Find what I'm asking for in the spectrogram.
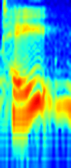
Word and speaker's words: Tate: I love Tate, the new artist. Am I saying that right? Yeah.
